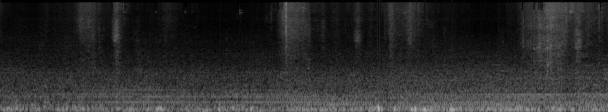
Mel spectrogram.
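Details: Low rumbling engine noise inside a vehicle or small room, with faint clicks and rustles but no animal call.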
